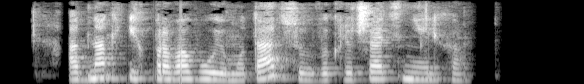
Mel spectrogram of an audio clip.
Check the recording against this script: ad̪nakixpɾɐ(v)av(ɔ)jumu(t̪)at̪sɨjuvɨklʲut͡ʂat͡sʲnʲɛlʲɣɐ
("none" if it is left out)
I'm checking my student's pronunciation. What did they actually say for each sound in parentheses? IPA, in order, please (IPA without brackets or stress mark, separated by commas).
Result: v, u, t̪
